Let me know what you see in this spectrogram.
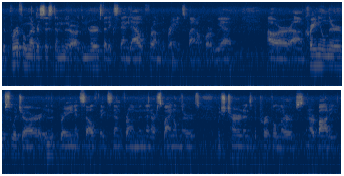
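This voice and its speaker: Audible room echo surrounds a man speaking at a fairly quick pace with medium pitch and fairly even intonation. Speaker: presenter at a support group. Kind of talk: lecture. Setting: in a room with a live audience. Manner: soft-spoken. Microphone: recording may be too quiet.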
